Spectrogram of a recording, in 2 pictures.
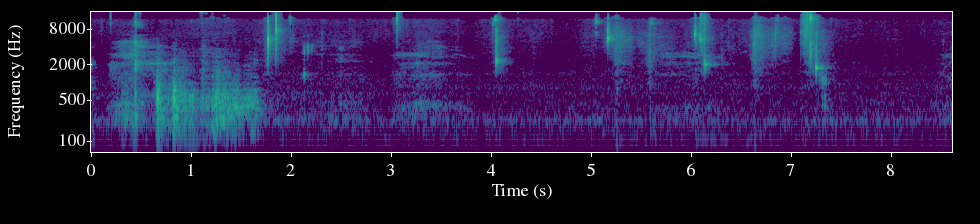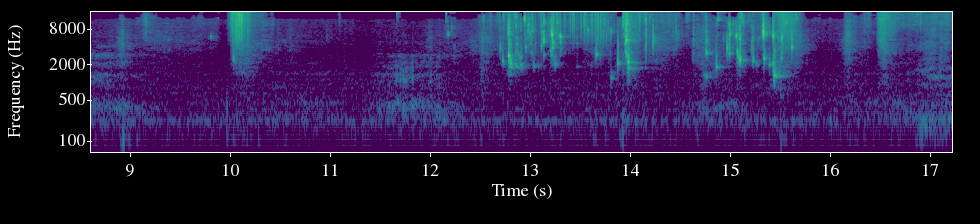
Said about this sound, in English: This is a little bit of warm water, nothing too warm though.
